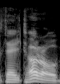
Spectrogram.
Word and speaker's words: del Toro: Und ich muss auch sagen, wir haben wieder eine Parallele geschaffen zu eurem äh, Platz davor, denn es spielt auch Benicio del Toro mit. – Oh, das war die geilste äh, Aussprache von Benicio El Toro. Del Toro.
